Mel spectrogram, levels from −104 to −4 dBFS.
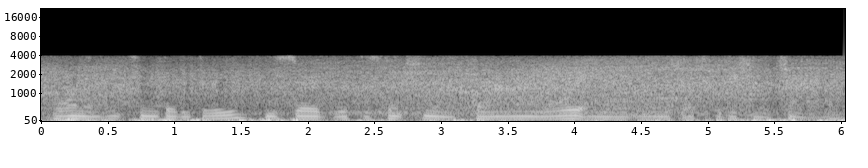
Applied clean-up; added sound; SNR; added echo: none; Traffic noise, roadway noise; -3 dB; none.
